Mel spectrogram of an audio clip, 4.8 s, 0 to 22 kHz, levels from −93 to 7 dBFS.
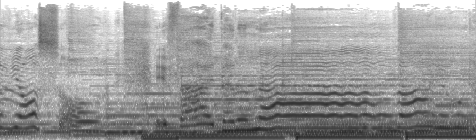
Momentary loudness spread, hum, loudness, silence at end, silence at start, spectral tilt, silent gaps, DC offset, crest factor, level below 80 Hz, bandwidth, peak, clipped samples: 8 LU; none; -13 LUFS; 0 s; 0 s; -6.5 dB/octave; none; under 0.1%; 12 dB; -24 dBFS; over 20 kHz; 0 dBFS; under 0.1%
